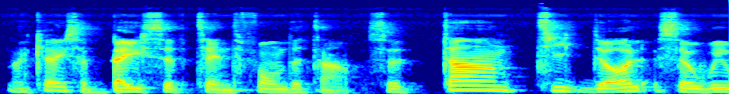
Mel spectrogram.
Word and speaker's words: fond de teint: So F-O-N-D, fond, O-N, so on, fond de, D-E, no accent on the E, fond de, teint. Teint, nasal because there's an N there and there's not a consonant, there's not a vowel after the N.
